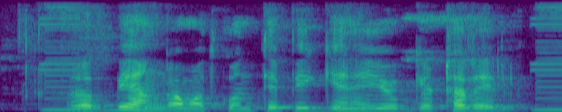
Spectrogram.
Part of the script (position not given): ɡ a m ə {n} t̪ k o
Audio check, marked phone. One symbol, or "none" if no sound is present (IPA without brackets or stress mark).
none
